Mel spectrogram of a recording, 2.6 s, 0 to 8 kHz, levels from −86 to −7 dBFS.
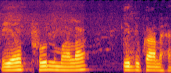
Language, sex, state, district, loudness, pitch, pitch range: Hindi, male, Jharkhand, Palamu, -16 LUFS, 145 Hz, 140-150 Hz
